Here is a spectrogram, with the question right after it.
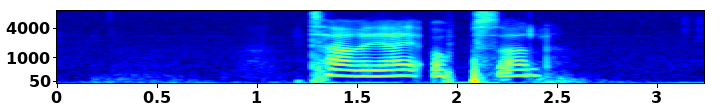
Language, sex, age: Norwegian, female, 18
